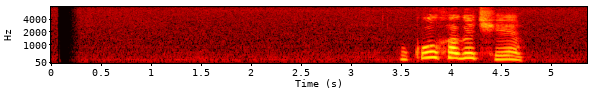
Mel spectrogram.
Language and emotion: Russian, neutral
